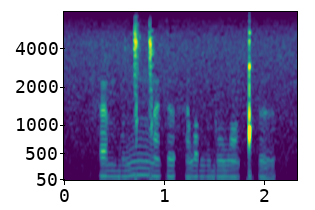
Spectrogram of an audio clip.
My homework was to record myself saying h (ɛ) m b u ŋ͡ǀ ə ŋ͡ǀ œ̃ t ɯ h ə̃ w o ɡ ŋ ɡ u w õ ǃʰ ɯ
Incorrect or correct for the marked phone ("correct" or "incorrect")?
incorrect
